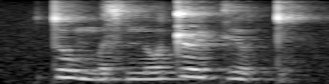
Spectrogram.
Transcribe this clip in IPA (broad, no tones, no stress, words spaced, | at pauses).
tumɯs nutɭykʲut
